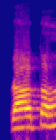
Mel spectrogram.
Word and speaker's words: प्रातः: एक एग्जांपल और देखिए जैसे प्रातः प्रातः यहां देखिए प्रातः में त के बाद ये विसर्ग आया है। यह ह जिसका उच्चारण हम ह करते हैं। जैसे प्रातः तो ह को ह का उच्चारण हो रहा है यहां पे तो एक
